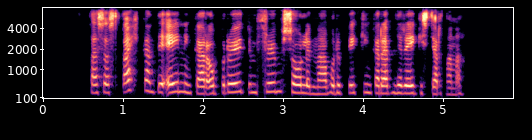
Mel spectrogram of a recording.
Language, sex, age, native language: Icelandic, female, 20-29, Icelandic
